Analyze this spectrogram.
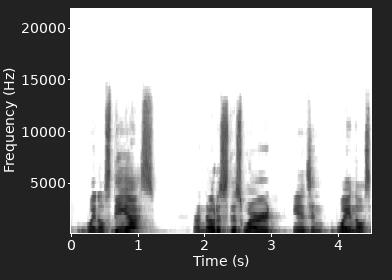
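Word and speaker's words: días: And notice that diaz has an accent over the i. So stress it.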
